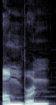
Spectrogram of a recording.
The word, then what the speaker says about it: umbran: the by the way I kept calling these Urban planks they're called umbran umbran umbran planks I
